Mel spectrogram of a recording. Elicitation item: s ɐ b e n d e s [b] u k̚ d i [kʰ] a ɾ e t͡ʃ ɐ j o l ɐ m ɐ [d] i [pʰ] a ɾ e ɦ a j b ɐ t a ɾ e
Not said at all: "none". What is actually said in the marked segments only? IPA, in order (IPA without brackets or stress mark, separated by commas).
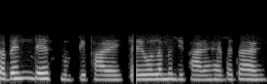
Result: m, pʰ, d, pʰ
